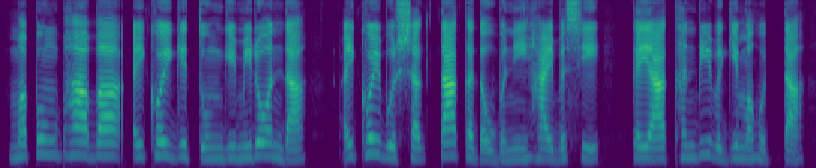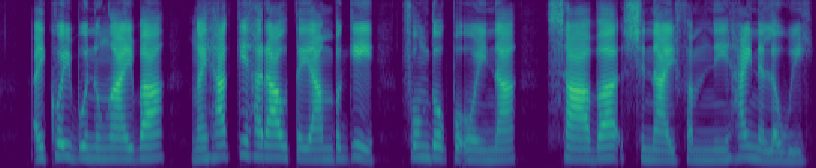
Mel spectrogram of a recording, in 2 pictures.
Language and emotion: Manipuri, neutral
